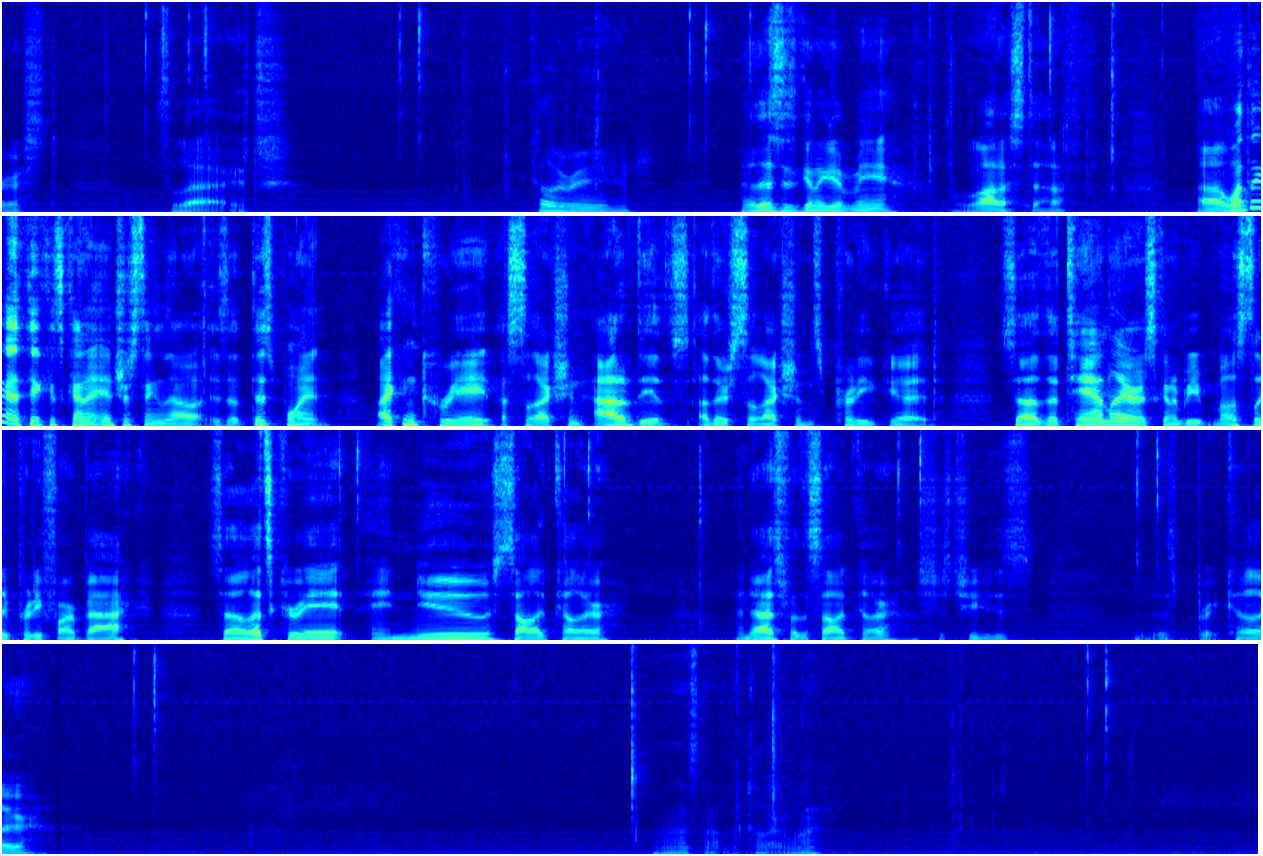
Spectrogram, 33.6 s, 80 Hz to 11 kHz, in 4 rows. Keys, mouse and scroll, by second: 1.4 click, 2.8 click, 4.7 click, 5.1 click, 6.2 Escape, 7.0 click, 10.2-10.9 scroll, 19.2 click, 20.7 click, 22.9 click, 24.5 click, 26.2 click, 27.8 scroll, 28.7 scroll, 29.3 scroll, 32.5 click.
